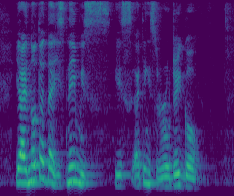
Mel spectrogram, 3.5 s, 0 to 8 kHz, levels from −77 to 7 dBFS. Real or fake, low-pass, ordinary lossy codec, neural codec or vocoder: real; none; none; none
